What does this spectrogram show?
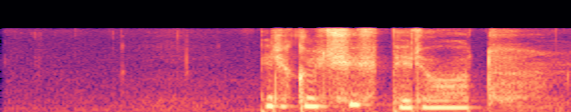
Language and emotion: Russian, sad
